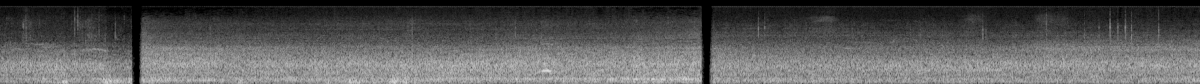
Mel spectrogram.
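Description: Steady rumble of motor and traffic noise, broken twice by a sudden brief dropout.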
